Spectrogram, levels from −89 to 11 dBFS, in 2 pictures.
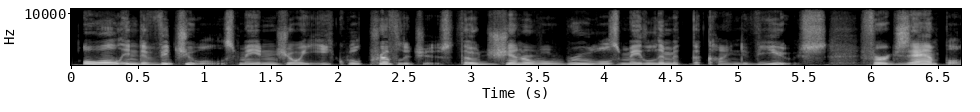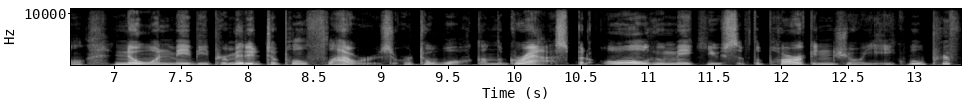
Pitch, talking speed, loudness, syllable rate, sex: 150 Hz, 190 wpm, -21 LUFS, 5.3 syllables/s, male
